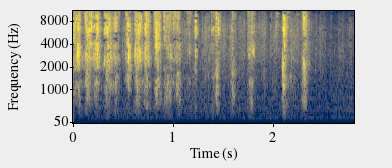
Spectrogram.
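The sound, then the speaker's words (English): Rapid rustling and shuffling of a zip-shut plastic bag of flour being shaken with three or four sliced chicken pieces inside, with bursts of bright, papery scratching that rise and fall irregularly, loudest at the start and fading toward the end. “So our flour, I'm just taking probably three or four of these pieces of chicken right here that we just sliced up, dropping them in the bag of flour, zip it shut, and shake it up.”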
